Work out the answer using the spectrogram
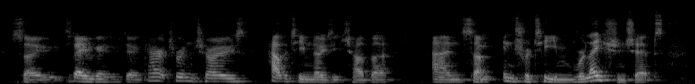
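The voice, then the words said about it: Nasal, congested voice. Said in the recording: “I'm fighting off a cold, so my voice is quite nasally and hurting me a little bit”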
